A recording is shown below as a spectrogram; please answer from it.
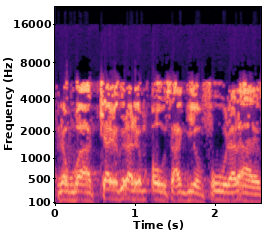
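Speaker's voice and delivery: ordinary talk, nothing marked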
